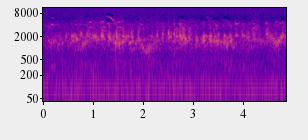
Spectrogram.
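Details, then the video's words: A lake frog symphony: countless rapid, rattling croaks merge into a thick, steady chorus that never pauses, with faint low rumbling beneath. "Frog Croaking"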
